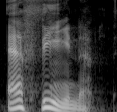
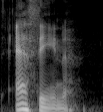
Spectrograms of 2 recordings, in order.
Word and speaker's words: ethene: Next is ethene. Ethene. Emphasize that first syllable.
